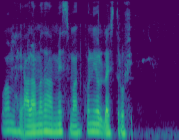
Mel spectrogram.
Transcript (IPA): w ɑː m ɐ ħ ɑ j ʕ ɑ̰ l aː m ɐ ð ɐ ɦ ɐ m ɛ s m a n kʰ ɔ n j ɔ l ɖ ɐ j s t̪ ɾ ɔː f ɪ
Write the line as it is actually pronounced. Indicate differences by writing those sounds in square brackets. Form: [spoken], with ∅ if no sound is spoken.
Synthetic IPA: w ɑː m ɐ ħ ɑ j ʕ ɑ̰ l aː m ɐ ð ɐ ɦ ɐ m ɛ s m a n kʰ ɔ n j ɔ l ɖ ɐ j s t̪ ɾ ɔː f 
